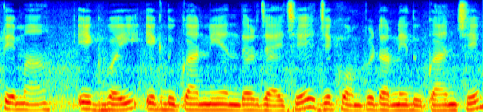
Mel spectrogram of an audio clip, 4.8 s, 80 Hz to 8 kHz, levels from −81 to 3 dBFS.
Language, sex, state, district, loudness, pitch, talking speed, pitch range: Gujarati, female, Gujarat, Gandhinagar, -12 LUFS, 150 Hz, 160 wpm, 145-160 Hz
